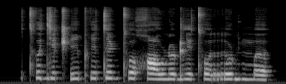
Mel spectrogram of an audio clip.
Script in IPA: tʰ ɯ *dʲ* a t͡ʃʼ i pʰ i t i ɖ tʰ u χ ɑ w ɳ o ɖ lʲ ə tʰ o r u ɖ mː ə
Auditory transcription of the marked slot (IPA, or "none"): dʲ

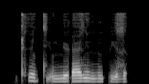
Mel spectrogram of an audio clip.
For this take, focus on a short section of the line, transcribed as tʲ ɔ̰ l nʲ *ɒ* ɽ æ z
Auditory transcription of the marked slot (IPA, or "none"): ʌ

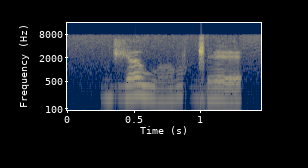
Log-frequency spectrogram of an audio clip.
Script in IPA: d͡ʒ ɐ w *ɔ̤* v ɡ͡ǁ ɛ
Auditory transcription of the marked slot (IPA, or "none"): ɔ̤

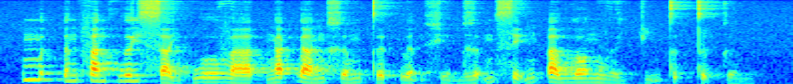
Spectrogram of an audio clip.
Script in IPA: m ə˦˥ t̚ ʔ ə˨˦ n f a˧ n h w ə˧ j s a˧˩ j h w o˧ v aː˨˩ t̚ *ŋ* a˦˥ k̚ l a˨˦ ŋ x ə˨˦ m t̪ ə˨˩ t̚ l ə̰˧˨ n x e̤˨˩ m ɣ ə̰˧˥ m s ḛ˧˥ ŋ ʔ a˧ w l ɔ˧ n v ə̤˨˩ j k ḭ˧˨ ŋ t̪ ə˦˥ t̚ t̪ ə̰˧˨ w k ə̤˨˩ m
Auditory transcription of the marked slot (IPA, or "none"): ŋ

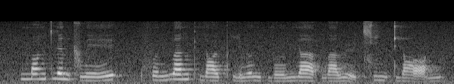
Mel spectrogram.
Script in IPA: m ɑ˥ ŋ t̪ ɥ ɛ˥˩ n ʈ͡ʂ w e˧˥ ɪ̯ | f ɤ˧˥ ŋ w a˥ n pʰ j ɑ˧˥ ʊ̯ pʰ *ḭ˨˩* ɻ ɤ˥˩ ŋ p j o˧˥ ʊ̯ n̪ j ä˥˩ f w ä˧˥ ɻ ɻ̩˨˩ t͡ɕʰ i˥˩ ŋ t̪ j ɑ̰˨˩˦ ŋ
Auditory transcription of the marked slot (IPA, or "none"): ḭ˨˩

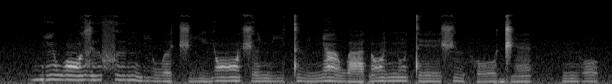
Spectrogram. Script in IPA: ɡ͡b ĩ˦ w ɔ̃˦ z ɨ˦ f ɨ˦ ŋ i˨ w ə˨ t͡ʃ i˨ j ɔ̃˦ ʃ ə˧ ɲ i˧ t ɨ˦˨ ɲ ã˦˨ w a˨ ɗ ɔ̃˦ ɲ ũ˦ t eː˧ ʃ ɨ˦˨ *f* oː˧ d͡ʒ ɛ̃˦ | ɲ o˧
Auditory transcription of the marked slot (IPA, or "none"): h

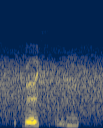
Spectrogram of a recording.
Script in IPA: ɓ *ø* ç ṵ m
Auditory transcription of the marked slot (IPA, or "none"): ø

